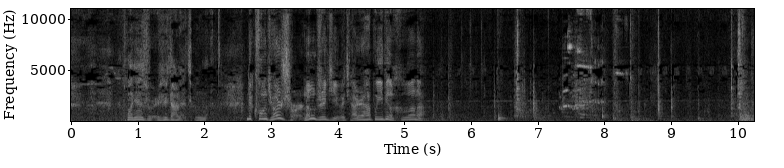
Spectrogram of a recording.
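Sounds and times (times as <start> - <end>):
speech: 0.8 - 5.5
door sliding shut with a sharp high squeal: 6.6 - 10.2.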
